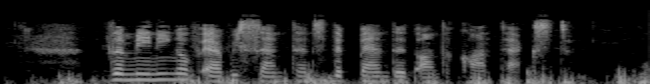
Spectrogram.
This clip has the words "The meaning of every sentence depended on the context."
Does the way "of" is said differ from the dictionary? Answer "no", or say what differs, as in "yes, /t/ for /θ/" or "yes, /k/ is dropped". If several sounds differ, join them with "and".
no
